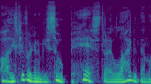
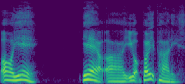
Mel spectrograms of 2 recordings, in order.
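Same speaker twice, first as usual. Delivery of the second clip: fake Australian accent throughout, pitched high; 5 semitones higher than usual. Retelling asking some guys for boat work while stuck keeping up a fake accent. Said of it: "what's your accent from?".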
